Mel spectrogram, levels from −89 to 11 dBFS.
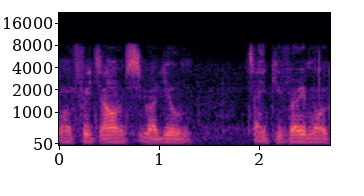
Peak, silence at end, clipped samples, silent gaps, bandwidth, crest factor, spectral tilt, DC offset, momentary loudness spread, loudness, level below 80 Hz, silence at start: -10 dBFS; 0 s; under 0.1%; none; 9 kHz; 18 dB; -4.5 dB/octave; under 0.1%; 9 LU; -27 LUFS; -66 dBFS; 0 s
